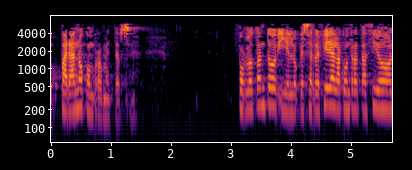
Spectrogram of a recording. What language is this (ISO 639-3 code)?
spa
